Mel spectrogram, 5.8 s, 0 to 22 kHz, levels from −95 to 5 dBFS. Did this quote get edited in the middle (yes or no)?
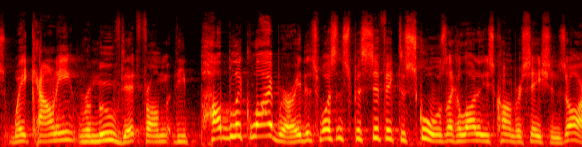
no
